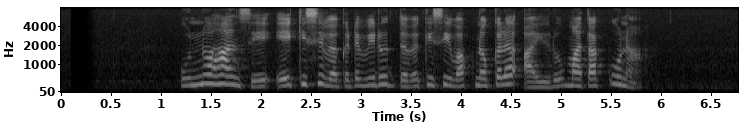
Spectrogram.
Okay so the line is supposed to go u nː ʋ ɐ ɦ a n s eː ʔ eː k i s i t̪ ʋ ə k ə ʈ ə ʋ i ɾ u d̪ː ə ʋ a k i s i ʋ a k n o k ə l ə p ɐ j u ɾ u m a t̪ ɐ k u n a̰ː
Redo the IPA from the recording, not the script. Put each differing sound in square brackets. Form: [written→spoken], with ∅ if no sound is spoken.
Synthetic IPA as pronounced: u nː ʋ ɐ ɦ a n s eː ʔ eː k i s i [t̪→∅] ʋ ə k ə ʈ ə ʋ i ɾ u d̪ː ə ʋ [a→ə] k i s i ʋ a k n o k ə l ə [p→ʔ] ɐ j u ɾ u m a t̪ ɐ k u n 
